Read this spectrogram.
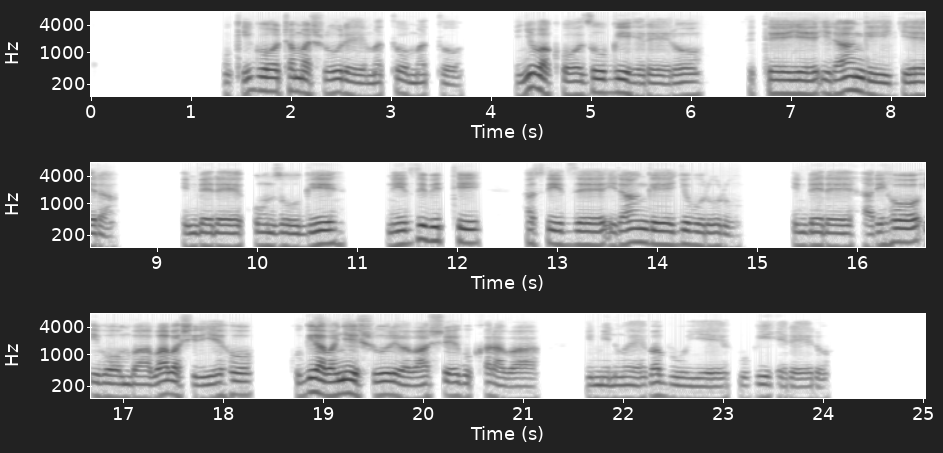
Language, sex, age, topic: Rundi, female, 36-49, education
